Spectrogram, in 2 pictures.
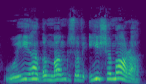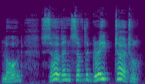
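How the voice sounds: A man's put-on character voice, high-pitched and shaky, at a fairly slow pace on a very clean recording with a silent background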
